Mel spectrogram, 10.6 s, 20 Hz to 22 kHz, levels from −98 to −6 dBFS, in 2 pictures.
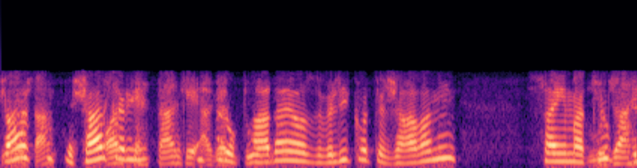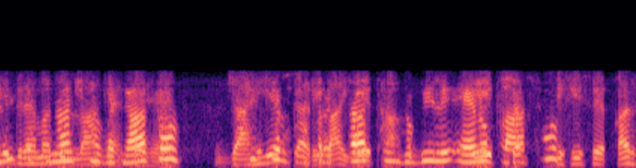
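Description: GSM full-rate codec, throughout the clip: the speech carries the gravelly, buzzy roughness of the first GSM codec. It models the vocal tract and excites it with a sparse, regularly spaced pulse train, so fine detail in the voice is replaced by a coarse, rasping texture, which fits a 13 kbps full-rate coder. The line band runs from about 150 Hz to 3.4 kHz, and nothing is heard above 3.8 kHz, giving a muffled telephone sound.

Speech suppressed in double talk, 9.44 to 9.92 s: the speech dips sharply, falling by roughly 25 dB at its deepest and breaking up over about 0.4 s in total within that stretch. The likely cause is an echo canceller that could not tell the talker apart from loudspeaker echo while both sides spoke at once, so it turned the talker down along with the echo. The result is a brief stretch where the speech fades and chops.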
